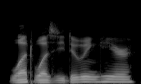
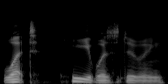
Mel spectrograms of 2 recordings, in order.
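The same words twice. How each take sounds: First: "what was" kept together, evenly paced question; model question. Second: Slow, "what" set apart before "he was doing"; quoted learner error. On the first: Teacher showing a student correct word order, model question. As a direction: demonstrate "was" straight after "what". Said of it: "the verb will come immediately after". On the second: Teacher quoting students' wrong word order, slow demonstration. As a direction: spell out the slip slowly, pausing after "what". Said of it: "Brazilians really have the tendency to say". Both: Shown as a demonstration.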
